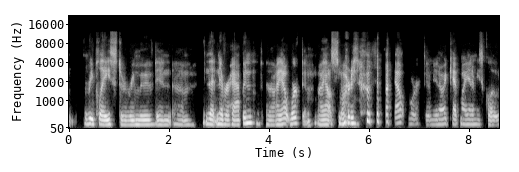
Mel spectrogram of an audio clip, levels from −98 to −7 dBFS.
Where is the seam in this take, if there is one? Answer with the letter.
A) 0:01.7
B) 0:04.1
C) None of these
B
